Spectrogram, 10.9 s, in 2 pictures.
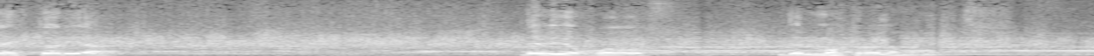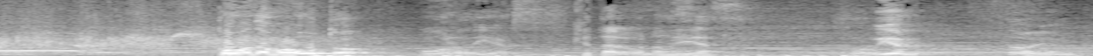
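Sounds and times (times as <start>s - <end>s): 
speech: 0.0s - 0.7s, 2.6s - 4.8s, 6.6s - 10.9s
applause: 0.0s - 7.3s.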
